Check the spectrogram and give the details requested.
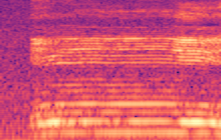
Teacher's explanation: انی یہاں جو ہے نون مشدد ہے، ایک الف کی مقدار کے برابر آپ نے یہاں غنہ کرنا ہے. اور پھر انی یہاں جو ہے یا مدہ ہے، یا ساکن سے پہلے زیر ہے، زیر کو آپ کھینچیں گے تو یاد آؤگی، ایک الف کی مقدار کے برابر یہاں مد ہوگی.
